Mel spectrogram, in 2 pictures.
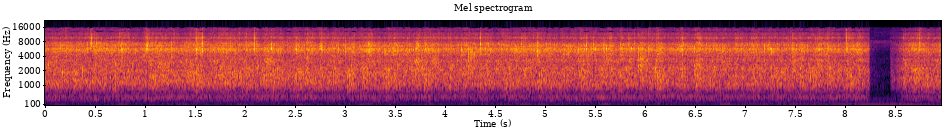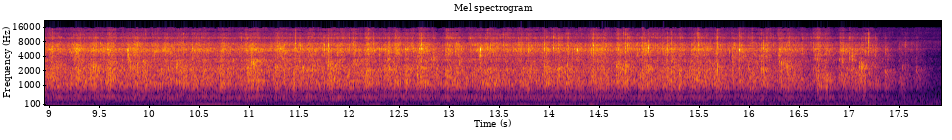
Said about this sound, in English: The other people, the participant of the fucking show that they're putting on in Ukraine, yes, they need to clap for them. Put on the spell on the masses. Clap.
